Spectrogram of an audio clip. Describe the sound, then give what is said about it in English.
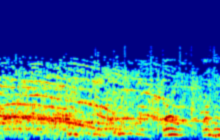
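An audience applauds loudly and steadily for a few seconds, the clapping blended with a dense wash of crowd voices and cheers, holding strong throughout without dying down. “Well, ladies and gentlemen, by your applause, you've said it all.”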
